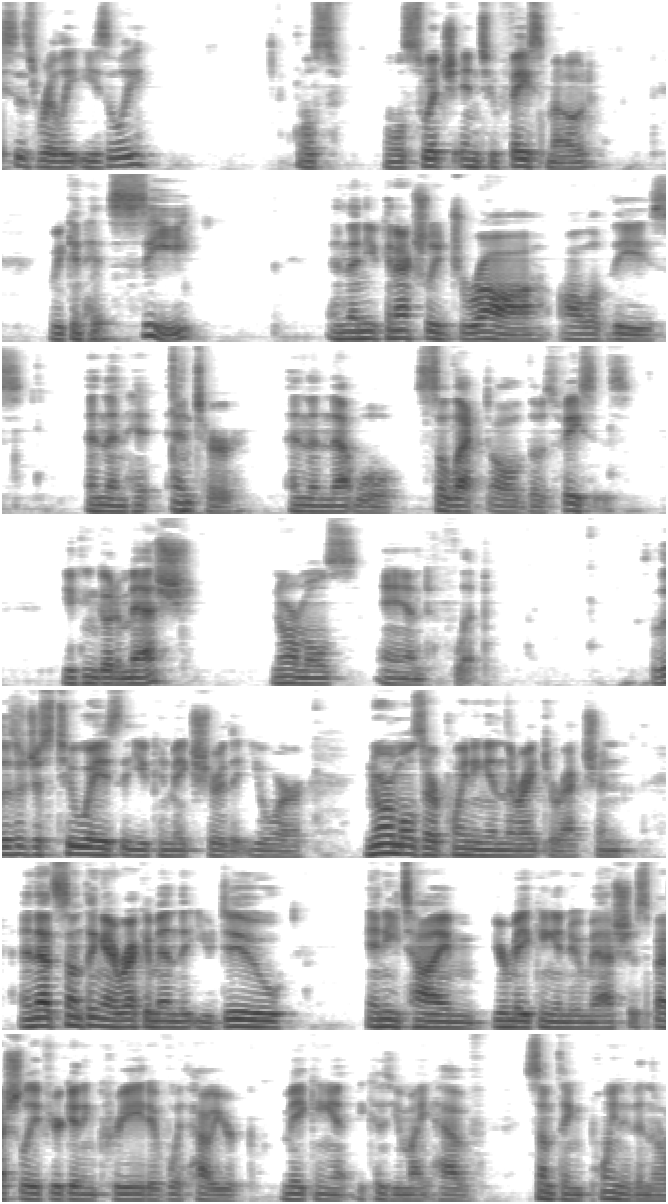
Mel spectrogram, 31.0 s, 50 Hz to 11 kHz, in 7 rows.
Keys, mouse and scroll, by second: 2.0 click, 5.2 c, 10.9-11.9 middle drag, 12.4-13.0 middle drag, 13.8-16.2 drag, 16.8-17.2 middle drag, 17.4 Tab, 17.9 scroll down 2, 18.4-19.9 middle drag, 24.2-24.6 middle drag.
